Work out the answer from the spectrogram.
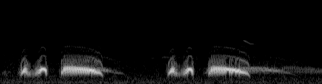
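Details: Spotted dove used for training decoy birds, giving two short rising notes followed by a long descending coo, with the phrase repeated twice in quiet surroundings.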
